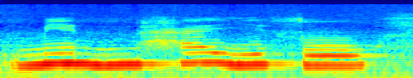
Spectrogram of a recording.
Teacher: Hai satu ketukan. Tsu ini e makhrajnya lidah ujung lidah dengan gigi atas.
